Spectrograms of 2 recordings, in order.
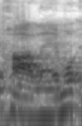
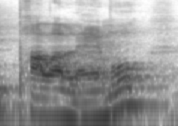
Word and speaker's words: Palermo: the sort of thing i know i say parliament it's actually pala lamo but uh look i've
